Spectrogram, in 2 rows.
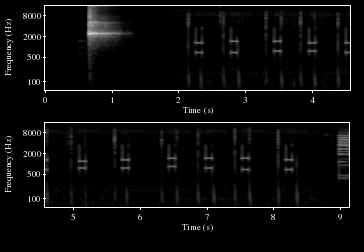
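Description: A single bright chime, then a phone number keyed in on a touch-tone phone: eleven short dual-tone DTMF beeps, about one every 0.6 seconds, over a faint low line hum.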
